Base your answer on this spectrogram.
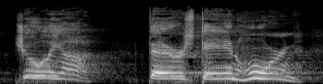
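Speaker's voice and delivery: very high, drawn-out, top-of-the-lungs yell. Retelling how the church kids-group leader yelled out during a run: retelling a yell. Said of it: "she yells at the top of her lungs".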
